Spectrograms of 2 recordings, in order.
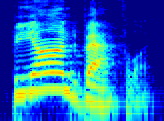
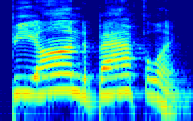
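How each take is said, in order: The two takes are said the same way.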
